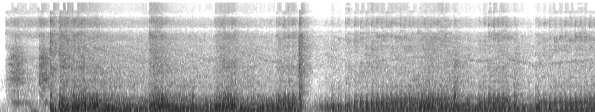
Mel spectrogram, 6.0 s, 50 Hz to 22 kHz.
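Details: 2001 Yamaha 1100 motorcycle that starts but won't stay on, carburetors cleaned, spark plugs replaced: fires after a few seconds, settles into a steady even burble, dips briefly, then picks back up cleanly; running properly.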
